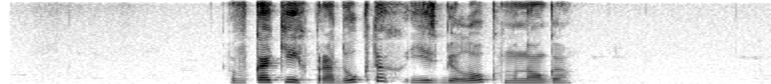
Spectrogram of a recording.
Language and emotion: Russian, neutral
